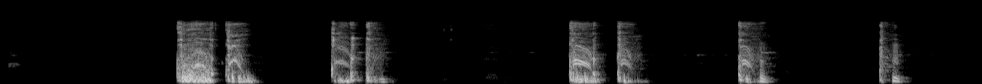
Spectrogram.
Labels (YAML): expert_labels:
- quality: good
  cough_type: wet
  dyspnea: false
  wheezing: false
  stridor: false
  choking: false
  congestion: false
  nothing: true
  diagnosis: upper respiratory tract infection
  severity: mild
age: 29
gender: male
respiratory_condition: false
fever_muscle_pain: false
status: COVID-19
